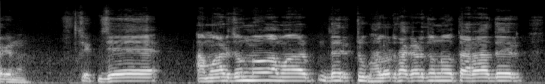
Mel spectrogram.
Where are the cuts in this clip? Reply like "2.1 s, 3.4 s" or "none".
none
